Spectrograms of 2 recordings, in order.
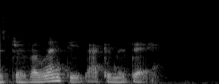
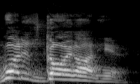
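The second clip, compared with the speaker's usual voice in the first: loud, high angry demand; furious shout; 9 semitones higher, 10 dB louder than usual. A narrator's reading. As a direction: bellow it like an outraged store boss. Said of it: "charged with fury, shout".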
